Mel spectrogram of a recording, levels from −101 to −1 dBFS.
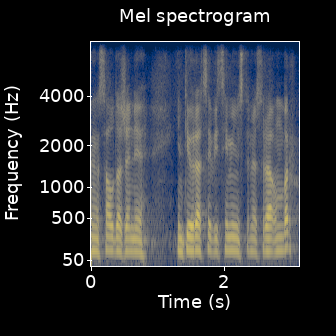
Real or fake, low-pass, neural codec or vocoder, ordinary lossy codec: fake; 7.2 kHz; codec, 24 kHz, 1.2 kbps, DualCodec; Opus, 24 kbps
